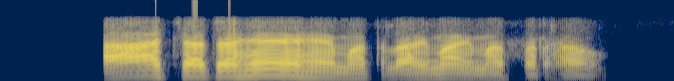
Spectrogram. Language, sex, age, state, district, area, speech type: Santali, male, 45-60, West Bengal, Birbhum, rural, conversation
